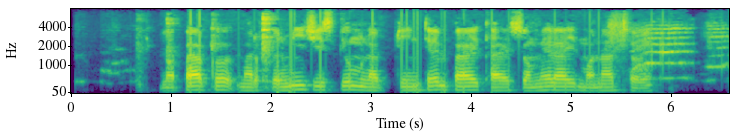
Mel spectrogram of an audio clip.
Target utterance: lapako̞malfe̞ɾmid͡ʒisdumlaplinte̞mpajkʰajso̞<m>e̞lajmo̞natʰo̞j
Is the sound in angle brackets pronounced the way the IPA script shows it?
yes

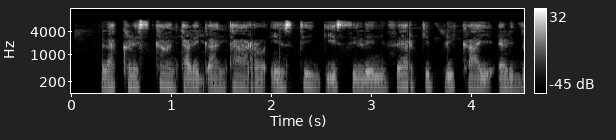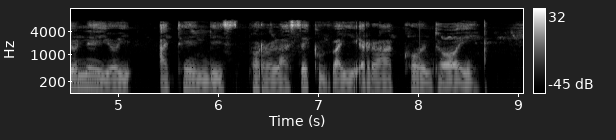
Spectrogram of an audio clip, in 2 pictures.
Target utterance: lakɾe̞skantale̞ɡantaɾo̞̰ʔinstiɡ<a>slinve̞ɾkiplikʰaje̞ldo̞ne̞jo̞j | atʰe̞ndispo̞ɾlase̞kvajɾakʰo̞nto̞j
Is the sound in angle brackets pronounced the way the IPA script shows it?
no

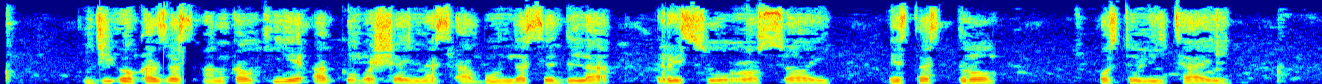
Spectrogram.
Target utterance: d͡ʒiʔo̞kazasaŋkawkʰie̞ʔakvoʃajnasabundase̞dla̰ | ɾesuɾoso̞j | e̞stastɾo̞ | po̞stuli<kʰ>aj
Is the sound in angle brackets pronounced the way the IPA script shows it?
no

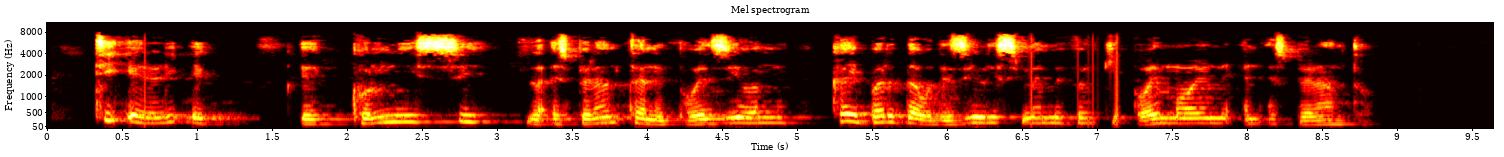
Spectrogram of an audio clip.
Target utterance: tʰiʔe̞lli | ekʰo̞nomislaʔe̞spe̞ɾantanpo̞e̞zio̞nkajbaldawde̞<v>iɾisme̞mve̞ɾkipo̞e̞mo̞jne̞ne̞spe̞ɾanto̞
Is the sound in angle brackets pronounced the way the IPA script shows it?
no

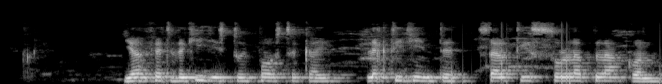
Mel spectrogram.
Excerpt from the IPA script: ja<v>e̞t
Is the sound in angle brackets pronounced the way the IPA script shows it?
no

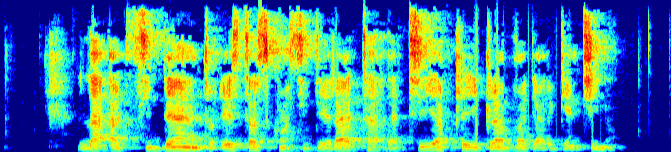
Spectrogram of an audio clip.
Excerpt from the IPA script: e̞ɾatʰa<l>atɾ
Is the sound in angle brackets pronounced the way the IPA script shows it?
yes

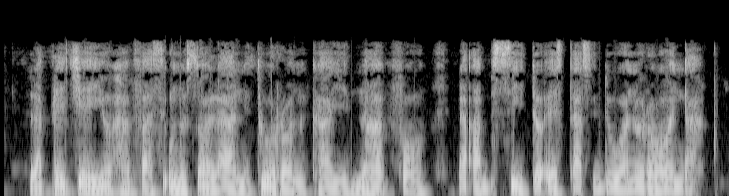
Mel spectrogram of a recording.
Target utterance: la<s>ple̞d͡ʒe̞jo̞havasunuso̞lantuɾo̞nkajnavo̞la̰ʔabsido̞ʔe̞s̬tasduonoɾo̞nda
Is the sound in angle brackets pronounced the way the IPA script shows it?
no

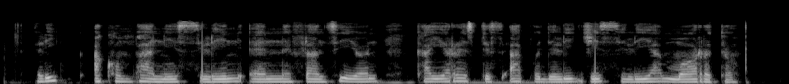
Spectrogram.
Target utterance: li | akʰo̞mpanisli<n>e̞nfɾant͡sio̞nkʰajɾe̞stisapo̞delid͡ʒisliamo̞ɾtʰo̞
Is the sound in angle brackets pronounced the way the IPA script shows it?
yes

